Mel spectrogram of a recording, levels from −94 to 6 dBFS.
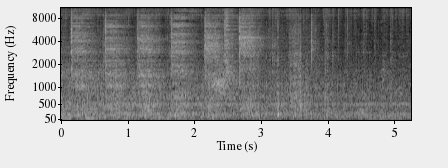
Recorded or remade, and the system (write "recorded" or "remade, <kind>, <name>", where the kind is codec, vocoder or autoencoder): remade, vocoder, Vocos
